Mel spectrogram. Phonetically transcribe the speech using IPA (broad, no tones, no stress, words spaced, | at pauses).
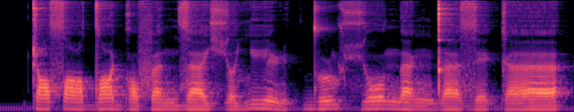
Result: ʈesˤædˤi ɡɒfænzæçɒ ʎiɳ | d̪uɭ çon̪æŋd̪æze ɡæ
